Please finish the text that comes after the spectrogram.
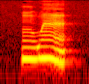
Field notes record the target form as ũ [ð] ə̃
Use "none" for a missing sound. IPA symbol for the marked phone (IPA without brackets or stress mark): w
